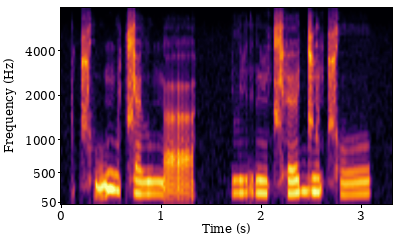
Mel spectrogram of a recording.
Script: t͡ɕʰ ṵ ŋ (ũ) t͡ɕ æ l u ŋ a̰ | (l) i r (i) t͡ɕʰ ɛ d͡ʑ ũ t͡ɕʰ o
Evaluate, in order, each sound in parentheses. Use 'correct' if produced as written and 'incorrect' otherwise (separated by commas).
incorrect, correct, incorrect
